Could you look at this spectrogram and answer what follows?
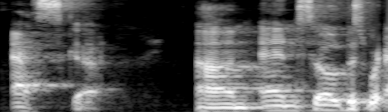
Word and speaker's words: est-ce que: I know it looks very robust but it is simply pronounced "est-ce que".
